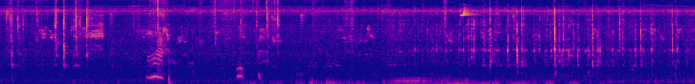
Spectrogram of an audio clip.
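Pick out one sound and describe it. Hands scrape and pat loose dry soil close by.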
